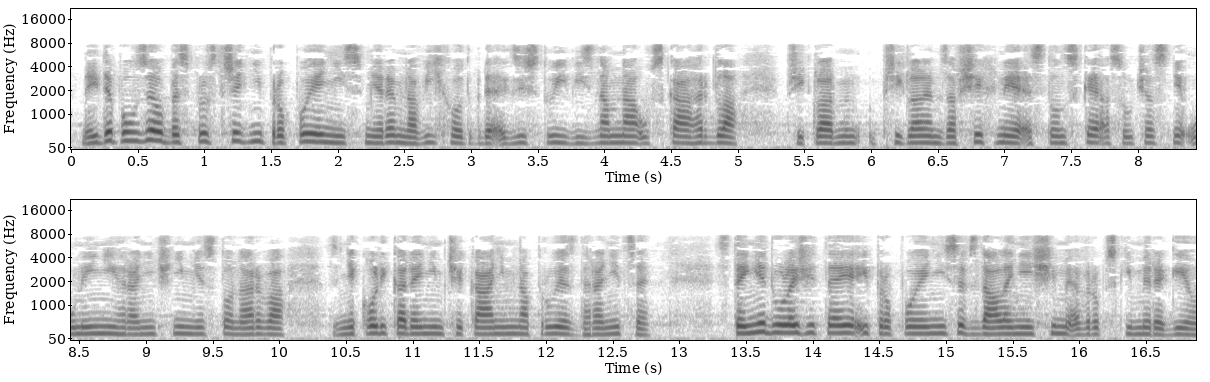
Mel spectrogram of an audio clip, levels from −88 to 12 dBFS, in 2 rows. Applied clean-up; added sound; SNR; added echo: none; none; none; none.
